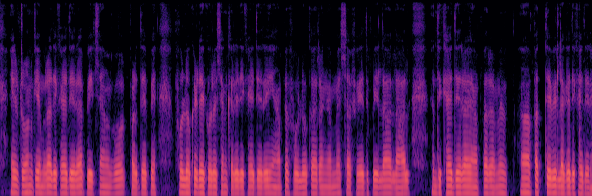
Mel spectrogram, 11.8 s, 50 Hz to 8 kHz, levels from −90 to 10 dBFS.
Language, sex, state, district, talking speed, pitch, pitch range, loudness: Hindi, male, Uttar Pradesh, Jalaun, 225 wpm, 100 Hz, 100-105 Hz, -27 LUFS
